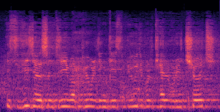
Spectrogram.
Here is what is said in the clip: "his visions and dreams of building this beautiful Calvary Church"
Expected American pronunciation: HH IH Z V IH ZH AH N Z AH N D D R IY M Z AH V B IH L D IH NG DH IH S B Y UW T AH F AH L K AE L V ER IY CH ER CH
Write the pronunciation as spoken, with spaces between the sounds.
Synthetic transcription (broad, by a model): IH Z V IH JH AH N S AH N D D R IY M AH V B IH L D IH NG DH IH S B Y UW T AH F AH L K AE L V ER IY CH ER CH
